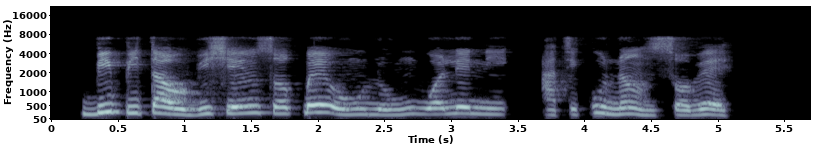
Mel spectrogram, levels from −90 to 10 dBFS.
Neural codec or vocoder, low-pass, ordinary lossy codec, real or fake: none; 7.2 kHz; none; real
